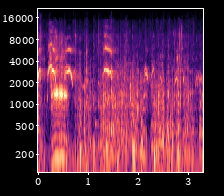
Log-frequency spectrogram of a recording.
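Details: Pet domestic geese living with ducks call out with loud, harmonic, nasal honks: two strong calls in the first half, then a few softer ones, with light scuffling in the background.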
